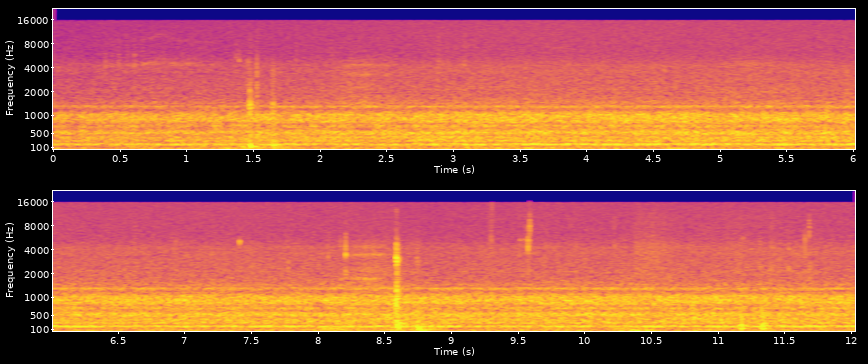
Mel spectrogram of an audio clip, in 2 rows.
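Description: Steady hum inside a stationary BMW M135i's cabin, with light clicks about a second and a half in and again past eight seconds.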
